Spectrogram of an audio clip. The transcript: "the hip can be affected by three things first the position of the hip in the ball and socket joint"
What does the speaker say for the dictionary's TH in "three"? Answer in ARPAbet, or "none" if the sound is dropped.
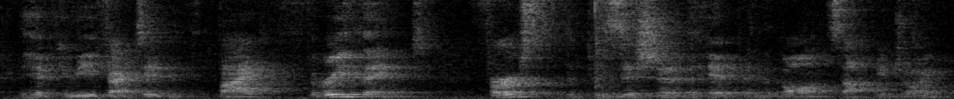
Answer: TH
